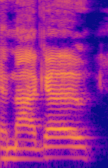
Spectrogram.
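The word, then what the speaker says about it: Margaux: Hence you had Am I K M Chat Margo as you know pronounced I spelled M A R G A U X and it was M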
